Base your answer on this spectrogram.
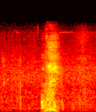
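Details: Female Silky Terrier puppy on its first day at home, playing indoors, lets out a single short, high yelp lasting about a quarter second against quiet room noise.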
